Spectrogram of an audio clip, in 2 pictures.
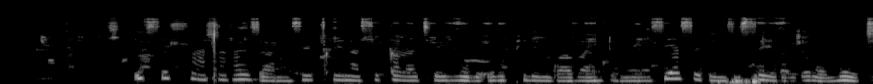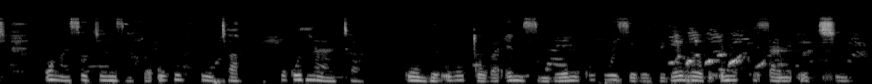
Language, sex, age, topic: North Ndebele, female, 25-35, health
